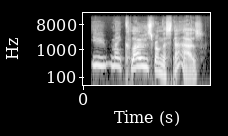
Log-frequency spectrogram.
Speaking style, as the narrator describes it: exclaimed Sam

